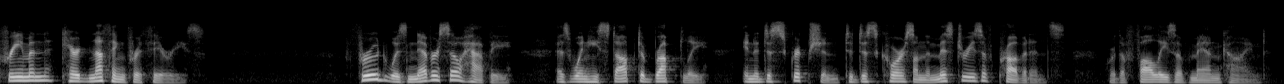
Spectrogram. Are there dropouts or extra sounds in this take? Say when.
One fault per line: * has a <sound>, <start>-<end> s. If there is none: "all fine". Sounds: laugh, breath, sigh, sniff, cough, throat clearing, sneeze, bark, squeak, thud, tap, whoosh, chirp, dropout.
all fine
